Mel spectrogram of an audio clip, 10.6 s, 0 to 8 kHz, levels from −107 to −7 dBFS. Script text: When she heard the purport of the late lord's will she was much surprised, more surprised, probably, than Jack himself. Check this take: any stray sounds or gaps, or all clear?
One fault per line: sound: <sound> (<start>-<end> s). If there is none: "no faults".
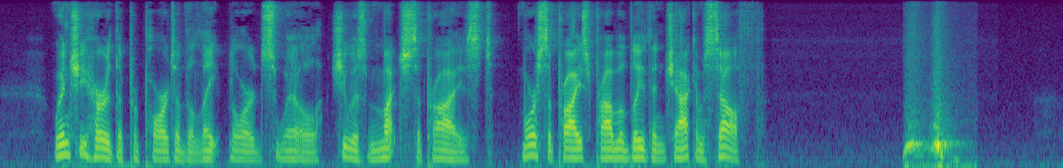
sound: whoosh (9.0-9.8 s)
